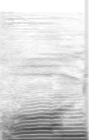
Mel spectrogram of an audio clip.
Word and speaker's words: Om: Now when Om is pronounced, it's a O, like you just whisper this word to you, open. It's like that O. It's like you're about to kiss somebody, O. Om, like that.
